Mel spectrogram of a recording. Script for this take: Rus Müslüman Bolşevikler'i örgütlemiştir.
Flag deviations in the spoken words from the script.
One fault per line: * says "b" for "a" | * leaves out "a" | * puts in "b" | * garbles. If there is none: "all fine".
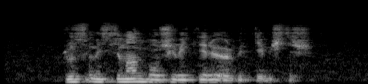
all fine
